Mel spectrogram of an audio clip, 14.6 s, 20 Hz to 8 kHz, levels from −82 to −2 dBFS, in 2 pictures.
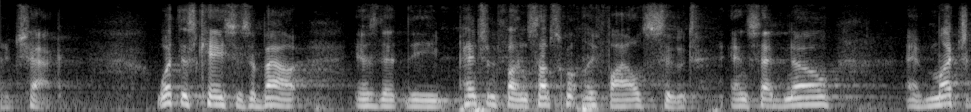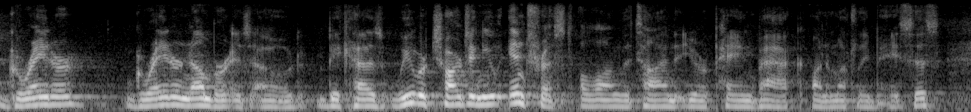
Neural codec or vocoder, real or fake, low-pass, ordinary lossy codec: none; real; 7.2 kHz; Opus, 24 kbps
